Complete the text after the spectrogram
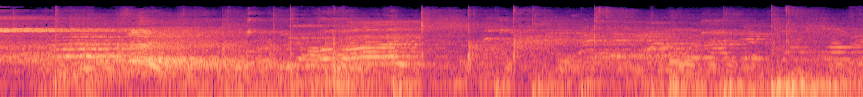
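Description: A volleyball is hit with sharp thuds.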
